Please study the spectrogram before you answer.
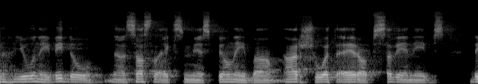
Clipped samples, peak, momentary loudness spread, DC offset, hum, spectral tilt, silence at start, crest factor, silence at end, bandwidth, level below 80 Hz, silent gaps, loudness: under 0.1%; -10 dBFS; 6 LU; under 0.1%; none; -5 dB/octave; 0 s; 16 dB; 0 s; 13 kHz; -64 dBFS; none; -28 LUFS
